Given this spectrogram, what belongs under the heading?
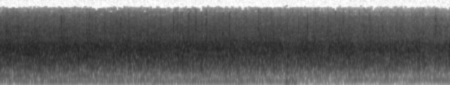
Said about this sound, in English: Come on, everyone who wants everything Jesus has for them. Let us clap our hands. Clap our hands.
